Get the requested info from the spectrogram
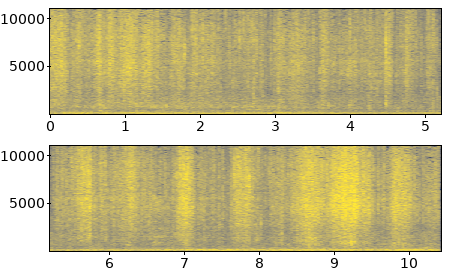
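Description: Reflective foil bubble-wrap insulation crinkling and rustling as it is pushed and pressed into a van's wall cavity, in uneven crackles that grow louder near the end, over a steady low hum.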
